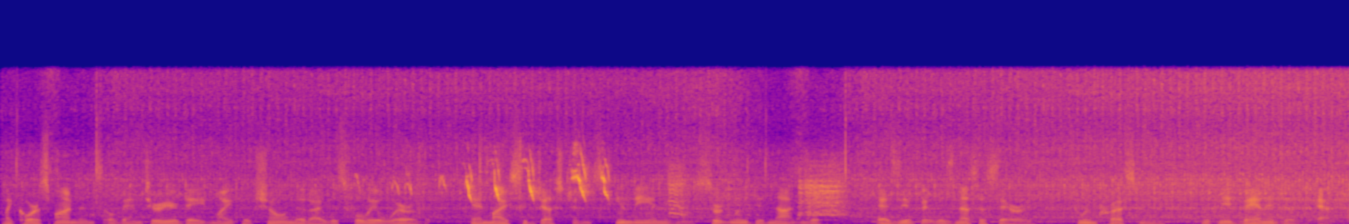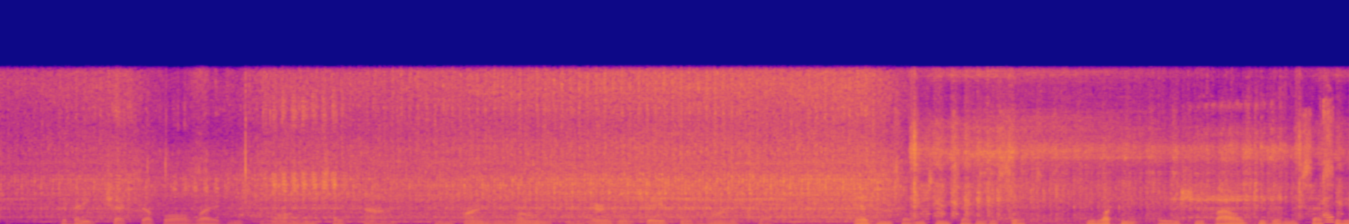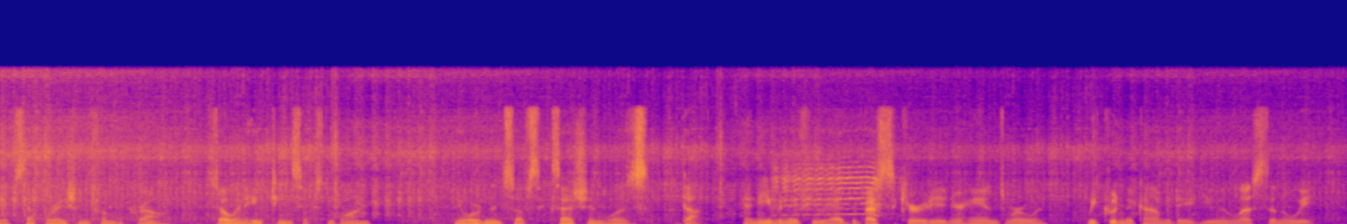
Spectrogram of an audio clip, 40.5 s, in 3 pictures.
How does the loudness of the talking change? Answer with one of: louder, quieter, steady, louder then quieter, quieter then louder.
louder.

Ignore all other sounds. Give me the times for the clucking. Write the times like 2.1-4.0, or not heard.
3.5-6.1.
